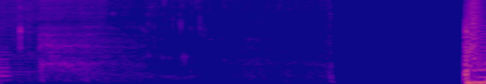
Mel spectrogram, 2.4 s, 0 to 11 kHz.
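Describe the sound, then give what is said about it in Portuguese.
7-Up lime-lemon soda fizzes and bubbles, a bright hiss dotted with tiny popping crackles that fades over about a second and a half, then silence before a sudden loud burst. “Chegou a hora de refrescares os teus dias com 7-Up e leva o teu mood com 7-Up, a combinação perfeita da lima e do limão, com o um borbulhar intenso e um refrigerante incrível que te põe up.”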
